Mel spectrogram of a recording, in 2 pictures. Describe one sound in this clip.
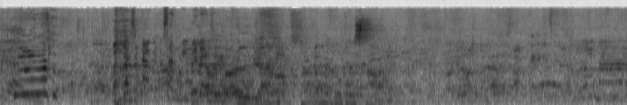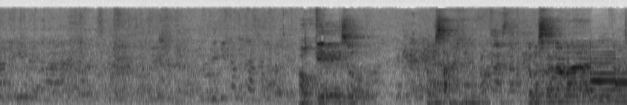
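A band plays live music through loudspeakers outdoors.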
